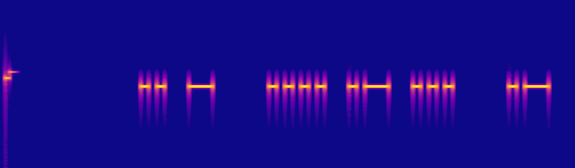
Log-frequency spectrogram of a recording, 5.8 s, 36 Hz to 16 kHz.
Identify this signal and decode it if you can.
Morse code, heard as a keyed tone, about 15 wpm, 700 Hz. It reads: IT HAS A
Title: Sentences from Top 1000 Words - Review Part 1 - 15wpm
